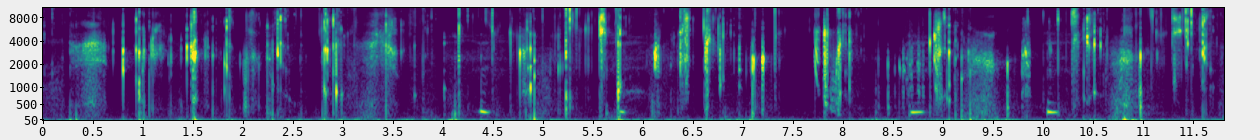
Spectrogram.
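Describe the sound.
Someone tastes and chews crunchy food, with many crisp bites and crunches in an irregular rhythm, quiet overall.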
